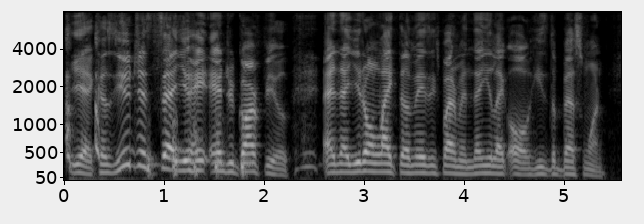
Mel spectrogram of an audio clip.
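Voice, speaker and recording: A man co-hosting a podcast over an online call, ranting in an animated, profane, heated debate. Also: a little high, quick pace, clear, resonant tone. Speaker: podcast co-host. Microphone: online call with lagging connection.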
